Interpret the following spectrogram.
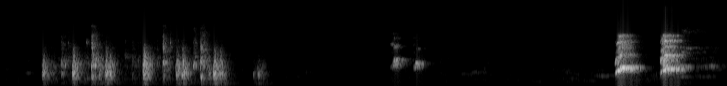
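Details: Young blenheim Cavalier King Charles Spaniel puppies, a litter of five born at New Year to Paris and Spike, kept in a home puppy pen; a rapid burst of squeaky yaps, a few soft yelps, then two louder, higher barks after a silence.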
